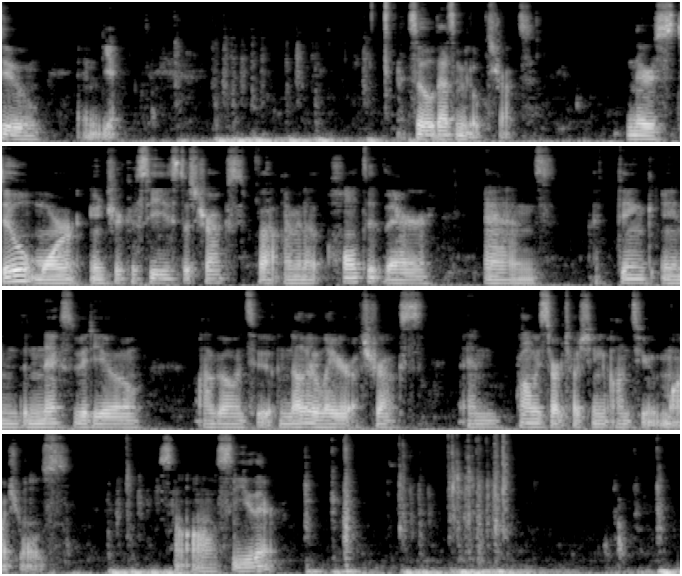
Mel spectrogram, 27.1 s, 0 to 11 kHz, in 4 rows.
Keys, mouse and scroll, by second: 1.9-3.7 typing, 4.9 click, 5.3 click, 5.8-6.3 scroll up 4, 5.9 click, 7.3-8.0 typing, 9.3 click, 9.3 scroll up 1, 9.4 d, 12.0 click, 12.0 scroll down 1, 12.2-12.8 scroll down 2, 14.3-15.1 scroll up 2, 18.0-18.7 typing, 18.2 scroll up 4, 20.2-22.5 typing, 20.2 scroll up 8, 21.4 scroll up 1, 23.7 ctrl+`, 24.4 Return, 24.6 Return, 24.7-25.7 typing.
